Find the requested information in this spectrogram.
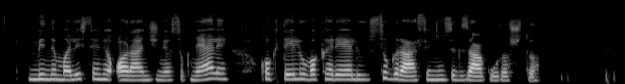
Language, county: Lithuanian, Marijampolė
